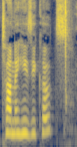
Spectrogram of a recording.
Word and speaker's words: Ta-Nehisi Coates: Ta-Nehisi Coates.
